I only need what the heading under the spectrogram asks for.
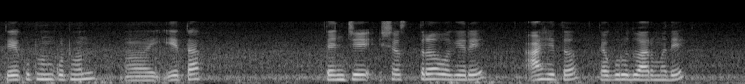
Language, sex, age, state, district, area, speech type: Marathi, female, 30-45, Maharashtra, Nanded, rural, spontaneous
